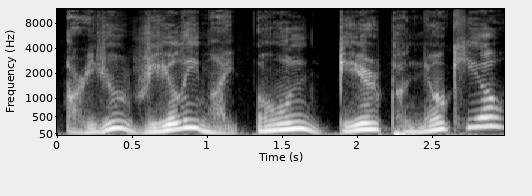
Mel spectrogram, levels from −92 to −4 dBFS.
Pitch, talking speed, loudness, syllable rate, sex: 145 Hz, 140 wpm, -14 LUFS, 4.2 syllables/s, male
